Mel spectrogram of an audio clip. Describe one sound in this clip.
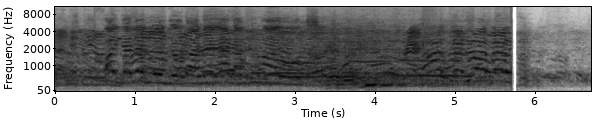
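A crowd of women sings and cheers loudly close by.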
